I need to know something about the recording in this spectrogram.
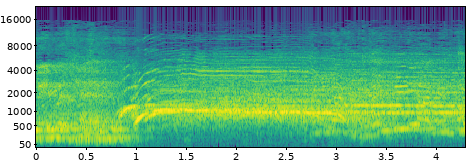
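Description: A young man speaks cheerfully through a microphone.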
